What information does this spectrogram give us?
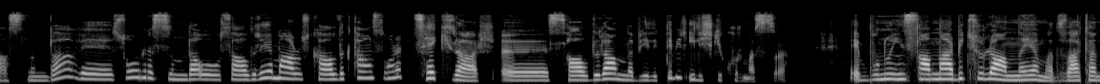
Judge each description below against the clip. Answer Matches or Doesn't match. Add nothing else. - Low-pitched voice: Doesn't match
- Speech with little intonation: Doesn't match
